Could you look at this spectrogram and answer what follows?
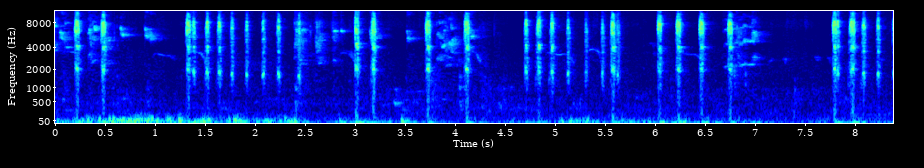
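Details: Pelatuk ulam woodpecker nestling: clusters of rapid high-pitched chips broken by short silences, some notes harsher and buzzier, over faint low background hum.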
